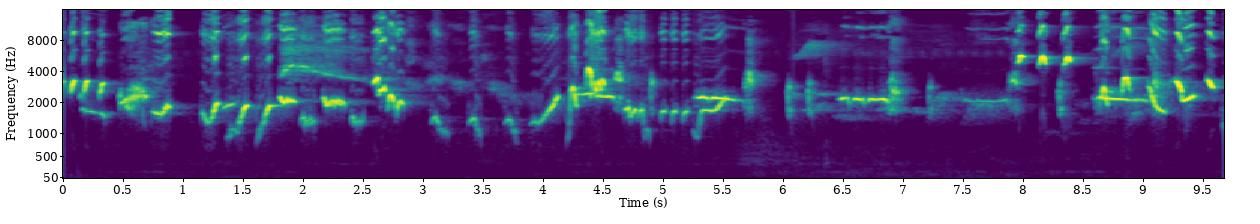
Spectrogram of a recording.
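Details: White-rumped shama song used as a lure to make a quiet bird start singing. Loud, rich whistles and sharp downward slurs run into squawky chatter, then long level whistled notes and high twittering phrases.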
